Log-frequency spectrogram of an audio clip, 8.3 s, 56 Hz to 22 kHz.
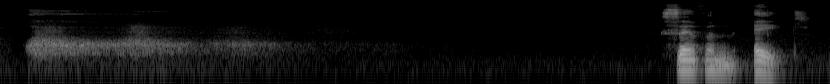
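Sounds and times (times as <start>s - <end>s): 
slow breath blown out during a breathing exercise: 0.0s - 4.4s
speech: 6.8s - 8.1s.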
